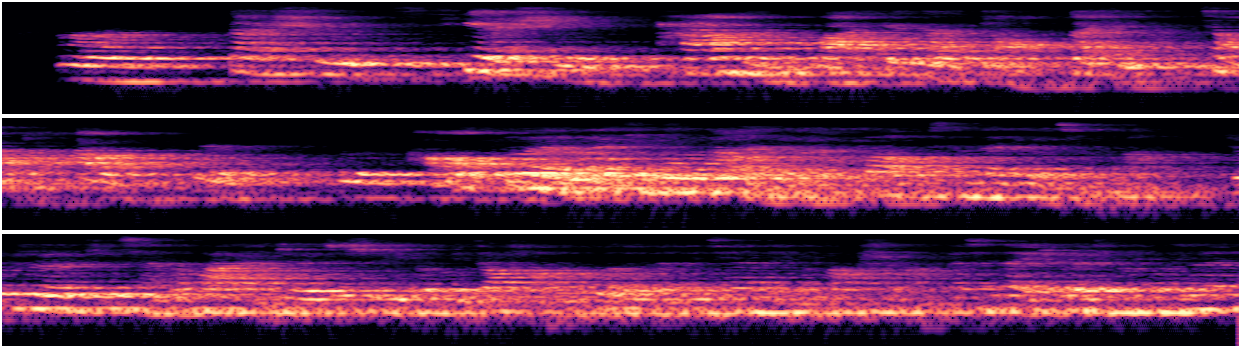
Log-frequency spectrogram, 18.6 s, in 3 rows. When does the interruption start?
8.7 s

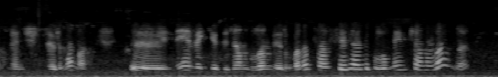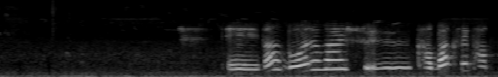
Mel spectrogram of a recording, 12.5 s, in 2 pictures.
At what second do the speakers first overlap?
none

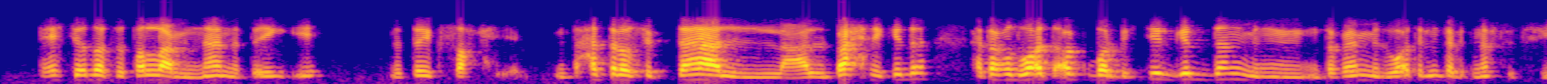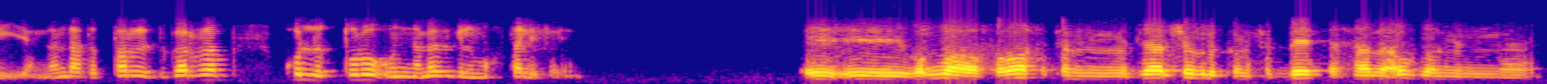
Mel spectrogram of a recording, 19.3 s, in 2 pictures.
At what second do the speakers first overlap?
none

